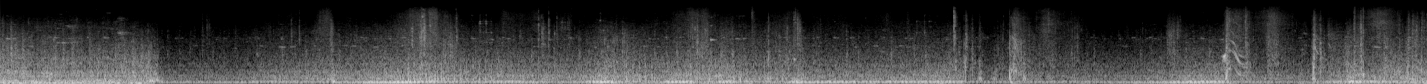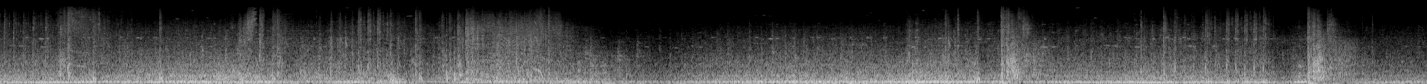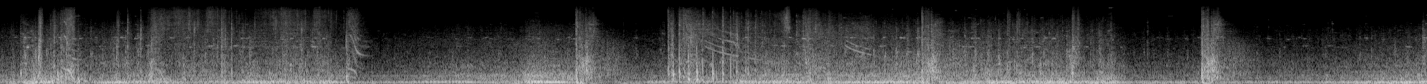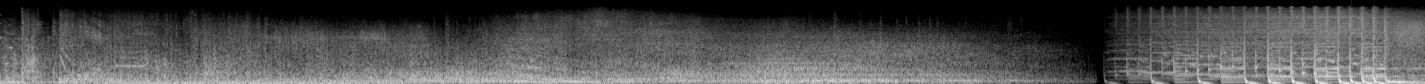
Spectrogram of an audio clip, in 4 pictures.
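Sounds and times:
gunshots: 0:24.0 - 0:25.0, 0:25.8 - 0:28.0, 0:34.2 - 0:38.8, 0:40.5 - 0:41.2
pistol shots: 0:40.5 - 0:41.1
explosions: 0:43.0 - 0:52.8.

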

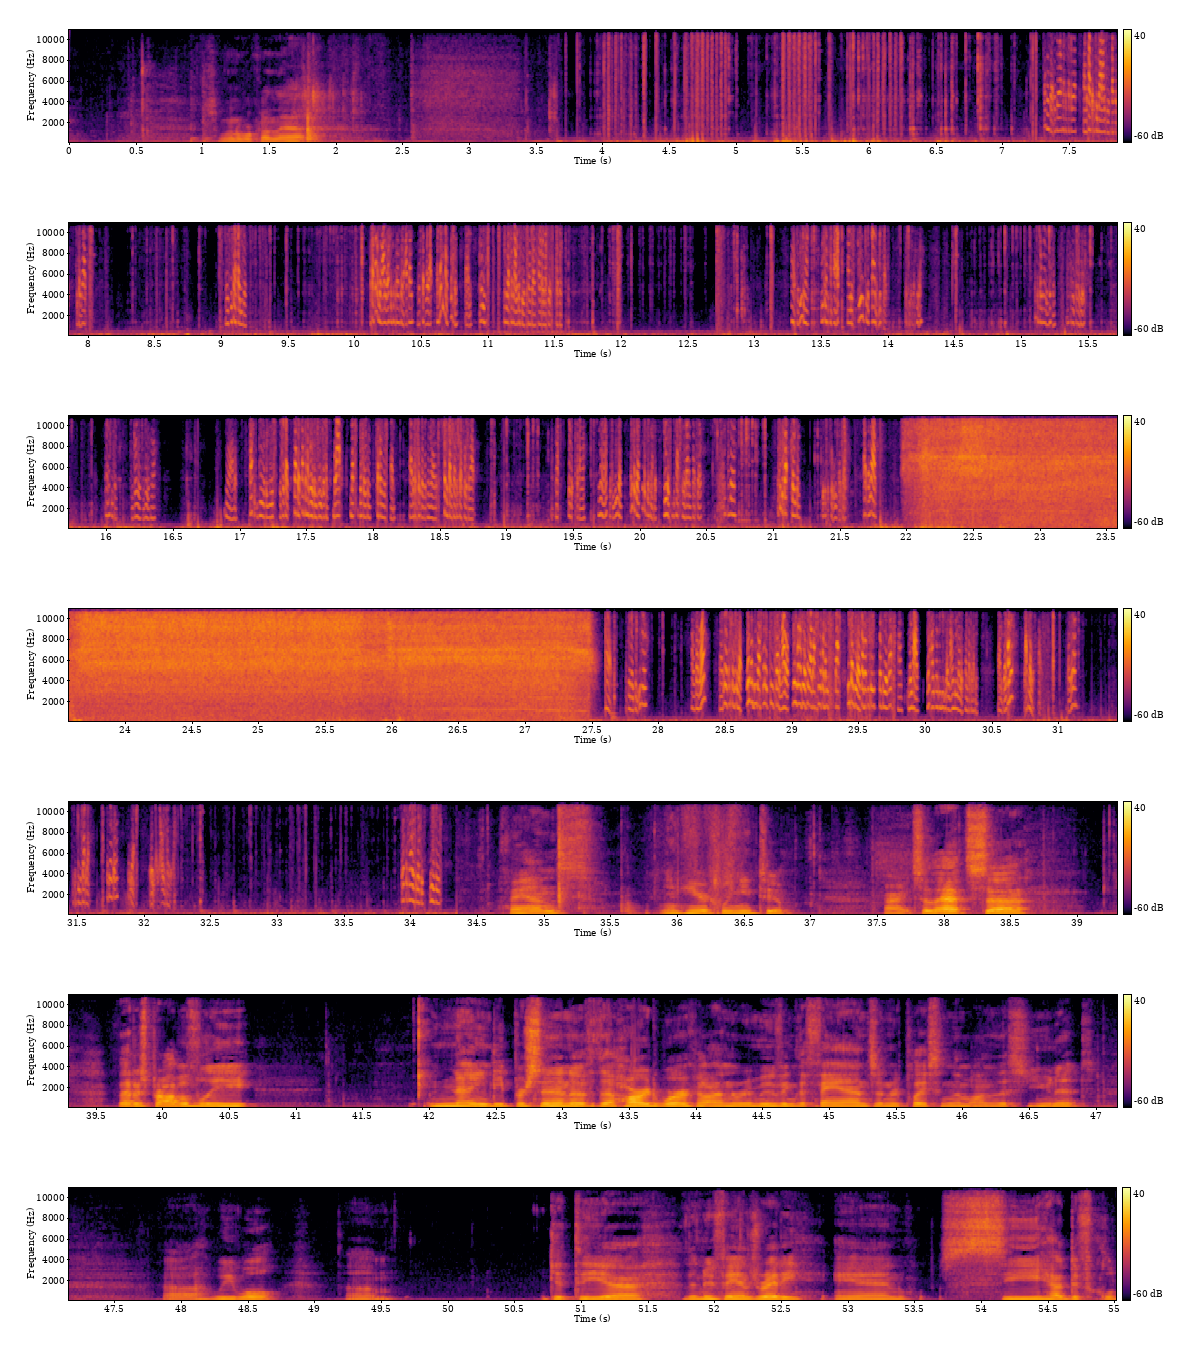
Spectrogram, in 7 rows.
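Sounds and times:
screwdriver turning screws: 0:12.7 - 0:34.3
hair dryer blowing: 0:22.0 - 0:27.6.

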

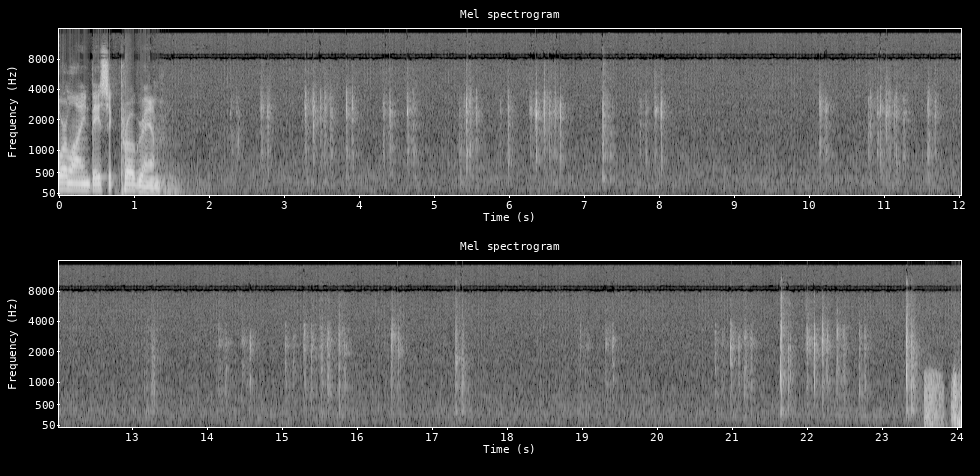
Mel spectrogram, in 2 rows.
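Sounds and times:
low thump: 0:23.6 - 0:24.0.

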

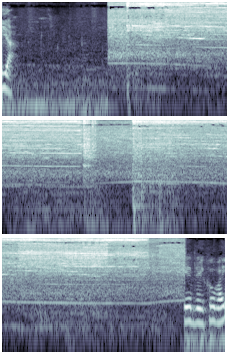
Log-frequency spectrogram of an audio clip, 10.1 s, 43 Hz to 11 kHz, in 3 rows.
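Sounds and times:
angle grinder grinding steel: 0:01.6 - 0:09.5.

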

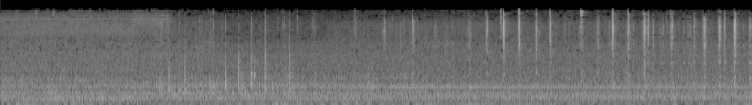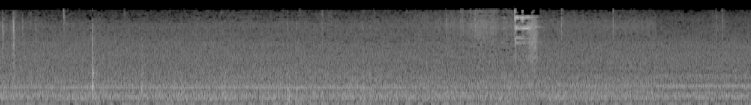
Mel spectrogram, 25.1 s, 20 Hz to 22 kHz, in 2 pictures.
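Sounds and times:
printer mechanical hum with tones: 0:00.0 - 0:25.0.

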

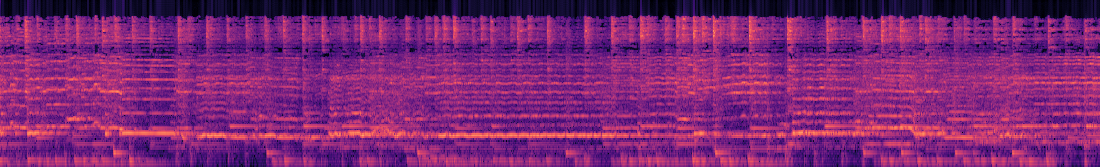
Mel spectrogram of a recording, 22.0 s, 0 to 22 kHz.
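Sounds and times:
bamboo flute: 0:00.0 - 0:22.0
man singing into a microphone: 0:03.3 - 0:22.0
low drum beats: 0:05.3 - 0:22.0.

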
